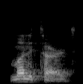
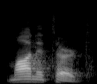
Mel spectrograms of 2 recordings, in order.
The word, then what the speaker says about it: monitored: an australian system monitor monitored yeah so remember that the e is silent you don't pronounce the letter e monitor monitored monitored okay monitored uh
